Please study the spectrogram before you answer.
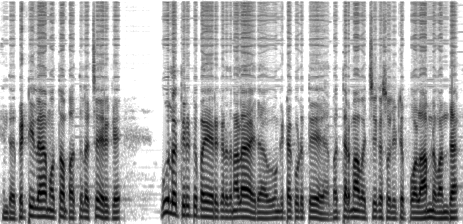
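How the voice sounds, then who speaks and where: A man's voice: lowish voice, a little mellow, lightly acted. A man voicing a kindly, shrewd rich farmer and employer in a cartoon moral story, straightforward and concerned.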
